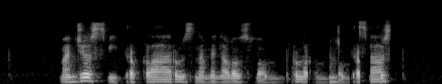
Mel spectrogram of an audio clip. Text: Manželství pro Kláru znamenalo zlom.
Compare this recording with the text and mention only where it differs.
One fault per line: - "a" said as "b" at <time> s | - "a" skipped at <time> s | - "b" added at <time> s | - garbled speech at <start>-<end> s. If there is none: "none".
- garbled speech at 2.9-3.9 s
